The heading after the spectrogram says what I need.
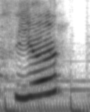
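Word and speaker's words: vier: Kartikeya, fear. We write we know. There is not F. We don't use F. The pronunciation is F, but the number is V. Yeah, the alphabet is V.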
